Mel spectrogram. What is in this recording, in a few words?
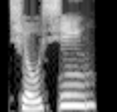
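"球星", Mandarin Chinese; hsk; chinese-flashcards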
